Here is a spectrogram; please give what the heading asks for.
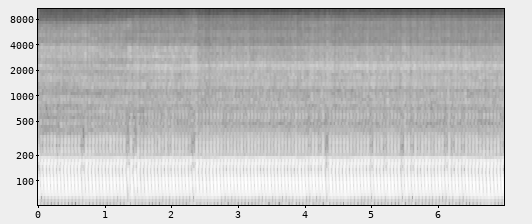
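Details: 2006 Suzuki LTR 450 single-cylinder running with a choppy beat near four pulses a second and occasional sharp backfire pops, still had power; cause unknown.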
